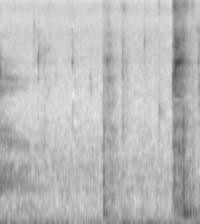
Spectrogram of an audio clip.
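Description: Close-miked eating sounds: a person sucking and slurping a soft braised eggplant slice in off chopsticks, with a short wet slurp about a second in and a louder one near the end.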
